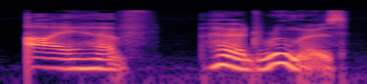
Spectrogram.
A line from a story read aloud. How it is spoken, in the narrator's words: Galad went on slowly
